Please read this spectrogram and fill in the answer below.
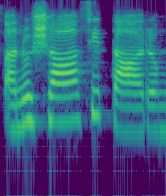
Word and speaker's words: ಅನುಶಾಸಿತಾರಂ: ಇದರೊಂದು ಉಚ್ಚಾರಣೆ ತಿಳಿದುಕೊಂಡು ಬರೋಣ ಕವಿಂ ಪುರಾಣಂ ಅಲ್ಲಿ ಅನುಶಾಸಿ ತಾರಂ ಅಂತ ಬರುತ್ತೆ ಕವಿಂ ಪುರಾಣಂ ಅನುಶಾಸಿತಾರಂ ನೀವು ಬಿಡಿಸುವಾಗ ಹಾಗೆ ಹೇಳಿ ಕವಿಂ ಪುರಾಣಂ ಪುರಾಣಂ ಕವಿಂ ಪುರಾಣಂ ಅನುಷಾಸಿತಾರಂ ಅಂತಾನೆ ಹೇಳಿ ಸೋ ಹೇಗೆ ಬಿಡಿಸೋದು ಅನ್ನೋದನ್ನ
